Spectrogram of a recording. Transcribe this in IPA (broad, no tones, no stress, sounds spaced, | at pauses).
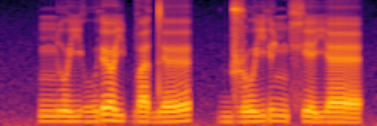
ɲ u j ṳ ɾʲ ɔ j b ɐ d ɘ | ɖ͡ʐ u j ɾʲ u ɲ xʲ ɛ j ɛ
